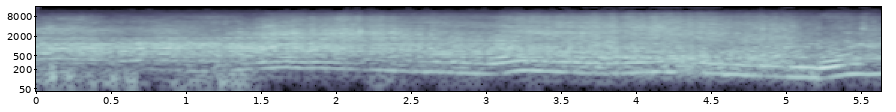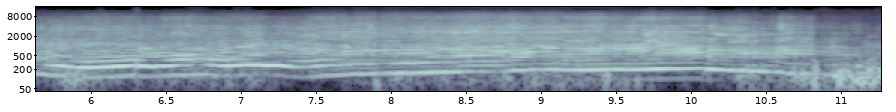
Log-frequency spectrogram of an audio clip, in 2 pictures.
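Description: Rally car engine revving hard at full throttle, its pitch climbing and falling several times as it works through the gears and corners, dipping lowest about five seconds in.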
